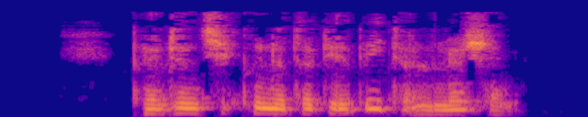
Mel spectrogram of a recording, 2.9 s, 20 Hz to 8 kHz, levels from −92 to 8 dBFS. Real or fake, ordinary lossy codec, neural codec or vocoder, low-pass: fake; MP3, 24 kbps; codec, 16 kHz, 2 kbps, FunCodec, trained on LibriTTS, 25 frames a second; 7.2 kHz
